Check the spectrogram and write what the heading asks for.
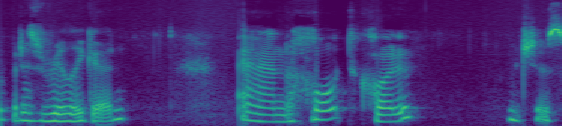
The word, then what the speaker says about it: Rotkohl: And rotkohl, which is how you would actually pronounce it, is red cabbage that's been pickled,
